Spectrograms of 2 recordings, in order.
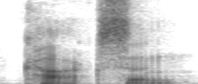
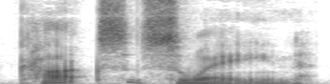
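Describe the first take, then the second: First: No W sound begins the second syllable. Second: A W sound begins the second syllable. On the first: This is the modern form. "giving us modern-day bosun and coxswain" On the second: This follows the spelling. "they look like they should be pronounced boatswain and coxswain"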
